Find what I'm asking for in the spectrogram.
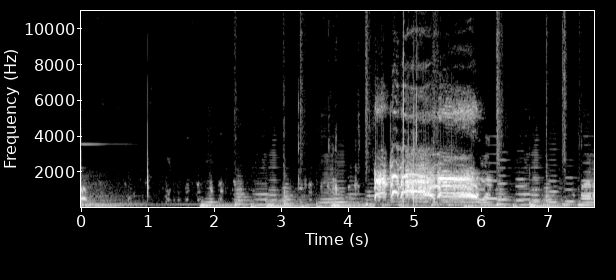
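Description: Chickens and a rooster on a farm, with soft clucking and low farmyard murmur building to a loud, close cock-a-doodle-doo crow in the middle, followed by more clucking and scattered bird calls.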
